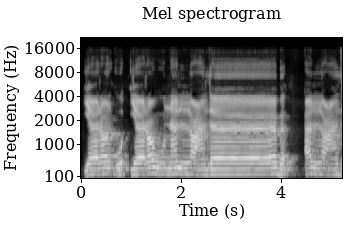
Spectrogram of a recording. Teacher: huruf ba fathah ini kita baca dengan sukun sehingga menjadi yaaralab alab yang huruf ba awalnya berharakat fathah karena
